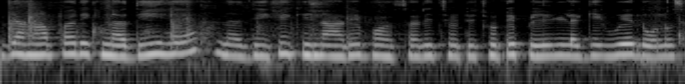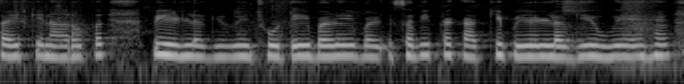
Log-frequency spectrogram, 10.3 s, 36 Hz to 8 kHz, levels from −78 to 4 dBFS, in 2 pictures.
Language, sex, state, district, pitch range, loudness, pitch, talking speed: Hindi, female, Chhattisgarh, Raigarh, 215-235 Hz, -29 LUFS, 220 Hz, 195 wpm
